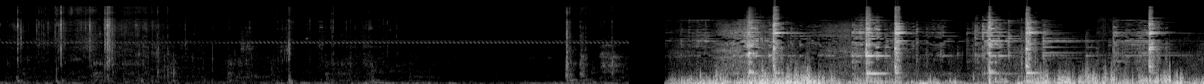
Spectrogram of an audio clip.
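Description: Faint at first, with a steady thin high whine and a few light clinks. After a sudden cut about six and a half seconds in, a loud rumble with repeated metallic rattles and clinks, as of a vehicle jolting along a rough dirt track.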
